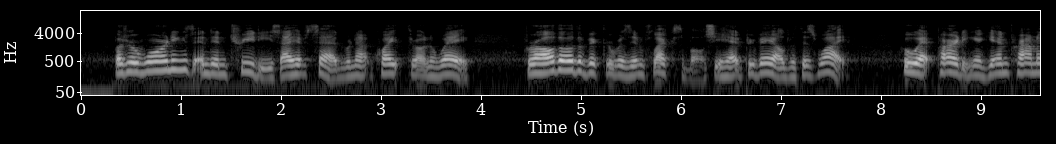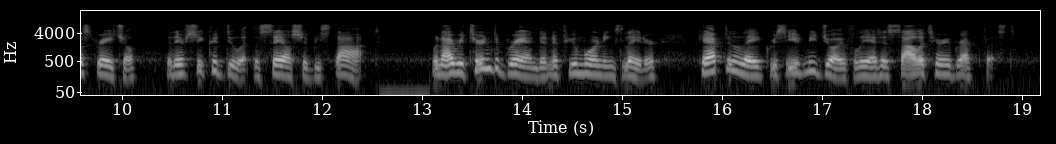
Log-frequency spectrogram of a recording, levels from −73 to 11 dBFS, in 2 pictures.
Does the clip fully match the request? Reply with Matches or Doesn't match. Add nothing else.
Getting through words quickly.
Doesn't match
